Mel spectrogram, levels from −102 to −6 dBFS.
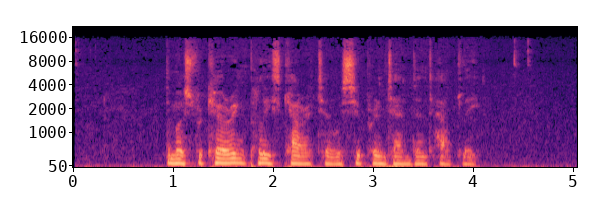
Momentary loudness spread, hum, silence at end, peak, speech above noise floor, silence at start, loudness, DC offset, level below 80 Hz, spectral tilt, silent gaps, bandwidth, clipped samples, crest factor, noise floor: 23 LU; none; 0.45 s; -10 dBFS; 28 dB; 0.8 s; -25 LUFS; under 0.1%; -46 dBFS; -5 dB/octave; none; 16 kHz; under 0.1%; 18 dB; -53 dBFS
